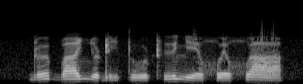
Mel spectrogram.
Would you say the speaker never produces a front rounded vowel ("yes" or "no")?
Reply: yes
